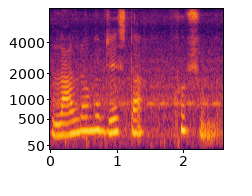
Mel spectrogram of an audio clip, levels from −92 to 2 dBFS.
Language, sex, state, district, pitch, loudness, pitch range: Bengali, female, West Bengal, Cooch Behar, 250 Hz, -15 LUFS, 220-280 Hz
